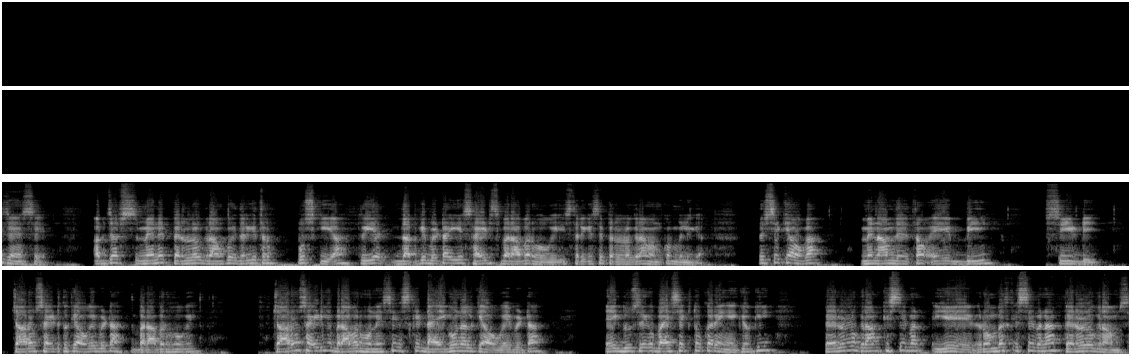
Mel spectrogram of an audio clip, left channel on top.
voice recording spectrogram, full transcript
चेंज से अब जब मैंने पैरेललोग्राम को इधर की तरफ पुश किया तो ये दब के बेटा ये साइड्स बराबर हो गई, इस तरीके से पैरेललोग्राम हमको मिल गया। तो इससे क्या होगा, मैं नाम दे देता हूँ ए बी सी डी, चारों साइड तो क्या हो गई बेटा, बराबर हो गई। चारों साइड के बराबर होने से इसके डायगोनल क्या हो गए बेटा, एक दूसरे को बाइसेक्ट तो करेंगे, क्योंकि पैरेललोग्राम किससे बन, ये रोम्बस किससे बना, पैरेललोग्राम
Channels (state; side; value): silent; left; 62 dB below the other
